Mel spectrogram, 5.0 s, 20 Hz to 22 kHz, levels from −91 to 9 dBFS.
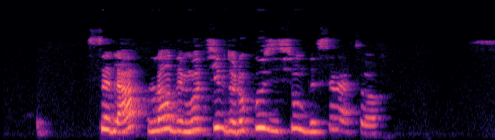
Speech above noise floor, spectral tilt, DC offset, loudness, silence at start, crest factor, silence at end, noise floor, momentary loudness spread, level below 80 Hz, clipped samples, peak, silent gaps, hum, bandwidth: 57 dB; -3 dB/octave; under 0.1%; -17 LUFS; 0.9 s; 18 dB; 1.2 s; -74 dBFS; 13 LU; -78 dBFS; under 0.1%; -2 dBFS; none; none; 7.4 kHz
